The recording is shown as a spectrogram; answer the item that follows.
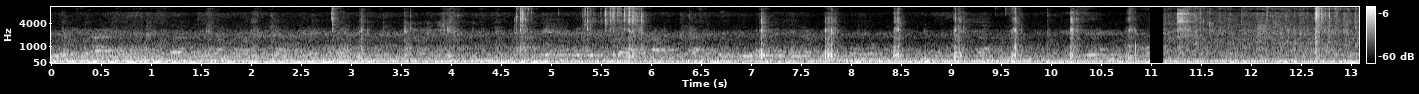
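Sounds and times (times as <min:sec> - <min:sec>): person chewing soft food: 0:02.8 - 0:05.9, 0:07.0 - 0:11.6.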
